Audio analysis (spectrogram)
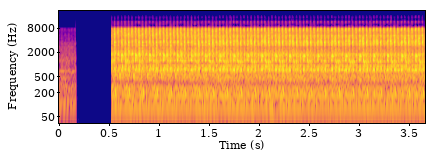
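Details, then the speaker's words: After the connection was wire-brushed and reassembled: steady, even diesel clatter at about 3–4 beats a second. Healthy idle, fault sorted. "now we've wire brushed that up put it all back together and hopefully it should be fine that's we started"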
